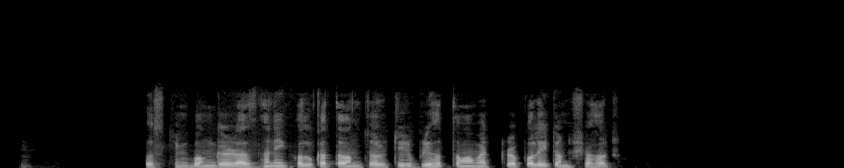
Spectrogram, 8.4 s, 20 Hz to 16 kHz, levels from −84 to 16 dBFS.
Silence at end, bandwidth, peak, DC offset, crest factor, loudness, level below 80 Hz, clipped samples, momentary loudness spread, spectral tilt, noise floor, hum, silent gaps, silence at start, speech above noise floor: 2.35 s; 7.6 kHz; -4 dBFS; under 0.1%; 18 dB; -20 LUFS; -64 dBFS; under 0.1%; 8 LU; -7.5 dB/octave; -85 dBFS; none; none; 1.45 s; 66 dB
